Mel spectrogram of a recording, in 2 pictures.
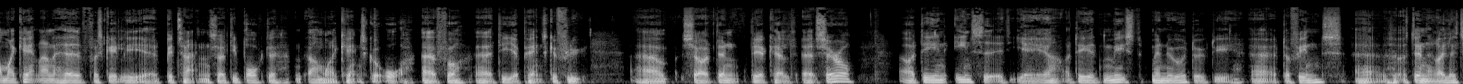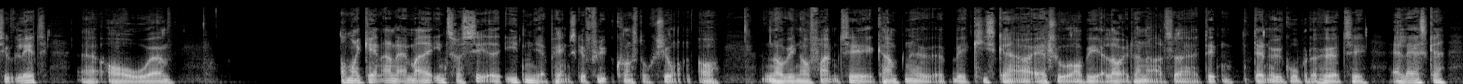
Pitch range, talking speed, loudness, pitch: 80-95 Hz, 135 wpm, -18 LUFS, 85 Hz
